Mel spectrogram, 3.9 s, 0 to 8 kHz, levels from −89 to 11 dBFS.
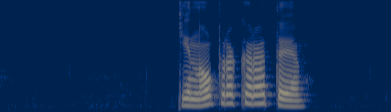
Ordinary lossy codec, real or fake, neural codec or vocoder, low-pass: none; real; none; none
